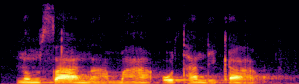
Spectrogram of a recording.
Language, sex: South Ndebele, male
